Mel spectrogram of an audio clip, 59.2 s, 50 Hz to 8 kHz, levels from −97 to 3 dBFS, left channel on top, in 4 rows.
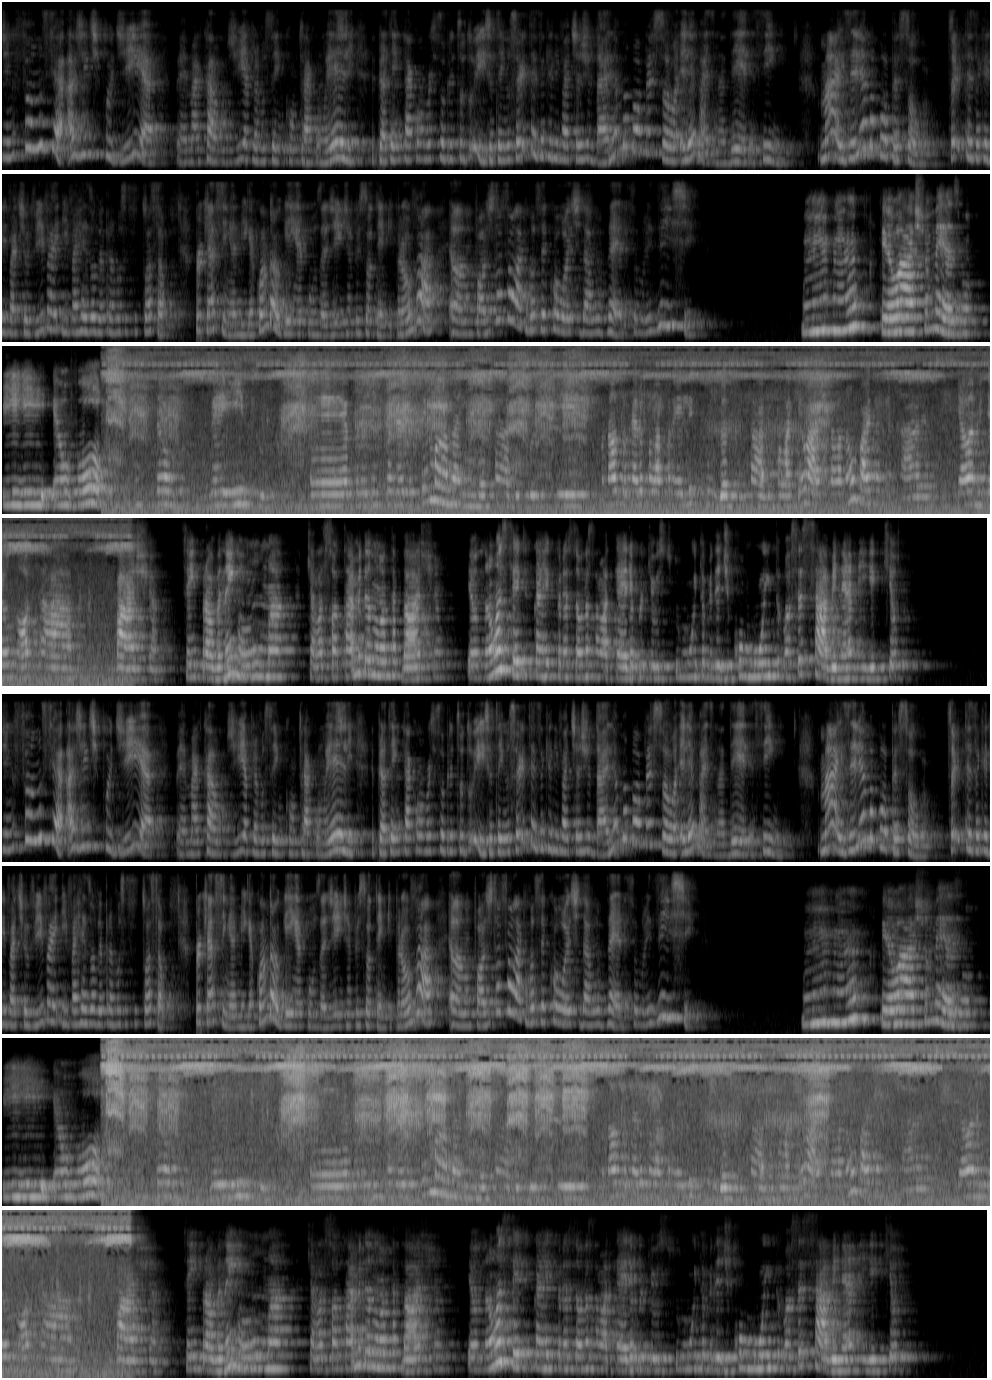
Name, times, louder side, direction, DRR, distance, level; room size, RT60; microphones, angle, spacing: voice 1, 0.0-2.3 2.6-13.9 14.2-25.2, right 2 dB, 50° right, 6 dB, 3.3 m, -48 dB
voice 2, 26.8-27.7 28.0-29.4 29.7-31.2 31.6-32.3 32.7-33.7 34.3-38.3 38.6-43.6 44.0-45.6 46.1-46.8 47.2-48.7 49.1-51.1 51.4-57.9, left 2 dB, 55° left, 5 dB, 3.5 m, -41 dB
sound 1, 31.1-46.4, right 11 dB, 90° right, 1.3 m, -33 dB
27.5 x 13.5 x 9.9 m, 0.86 s
head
